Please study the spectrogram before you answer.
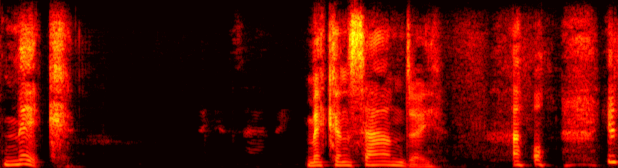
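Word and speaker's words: Muick: uh muck but I'm sure it can't be pronounced muck it doesn't I don't know what it means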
